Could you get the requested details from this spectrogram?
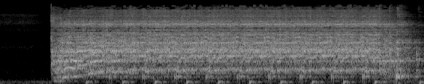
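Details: Old Gravely engine cranked by the starter with even compression pulses about four a second but never firing. The spark tester shows no spark despite 12 volts at the coil; the ignition points are dirty.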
